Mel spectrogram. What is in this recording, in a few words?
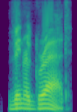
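"vinaigrette", American English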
